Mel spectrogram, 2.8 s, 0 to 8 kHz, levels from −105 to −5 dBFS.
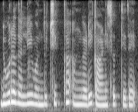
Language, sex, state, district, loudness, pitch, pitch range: Kannada, female, Karnataka, Bangalore, -14 LUFS, 220 Hz, 205-240 Hz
